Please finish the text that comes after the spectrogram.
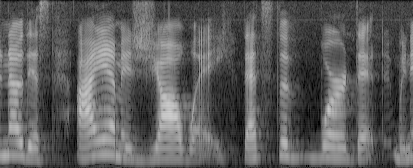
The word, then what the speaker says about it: Yahweh: all caps that is Yahweh I am the Covenant name God has with his people Israel so that the Hebrew word would be pronounced Yahweh and it's built on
